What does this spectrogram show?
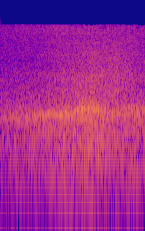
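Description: A steady rush of blowing wind, a broad breathy whoosh that swells a little toward the middle and then holds, heard on its own with no voices.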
